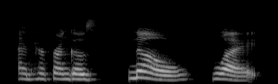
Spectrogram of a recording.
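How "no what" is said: put-on flat, unenthusiastic tone. Quoting the friend's reply in a cartoon: imitating an unenthusiastic reply. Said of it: "with not a lot of enthusiasm".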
